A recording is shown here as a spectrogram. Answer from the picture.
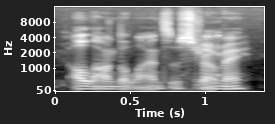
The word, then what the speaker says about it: Stromae: Stromae, yeah. – Yeah. – Is that how you say his name? – Stromae, yeah.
